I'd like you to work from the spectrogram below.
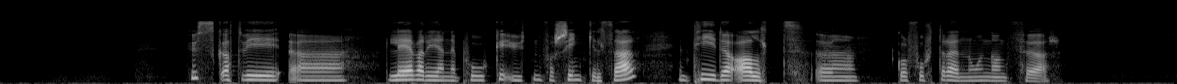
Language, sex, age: Norwegian, female, 40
